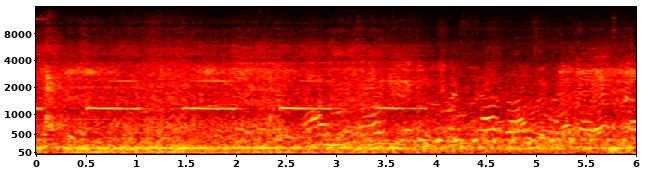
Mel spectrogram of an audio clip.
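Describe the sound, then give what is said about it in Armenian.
Long, evenly spaced reversing beeps from a tow truck clearing cars off a central street where traffic had stopped and police were towing vehicles. The steady, loud beeping cuts through a dense wash of engine and street noise, with voices in the background. “Ոստիկանները մեքենաները ճանապարհից քարշակների միջոցով հեռացրին։”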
